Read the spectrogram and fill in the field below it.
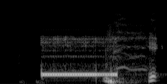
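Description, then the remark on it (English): A single steady ringback tone hums for under a second as an outgoing call rings through, then cuts off while a voice mutters briefly at the end. “I swear, if he answered the phone like that, I will fucking die.”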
